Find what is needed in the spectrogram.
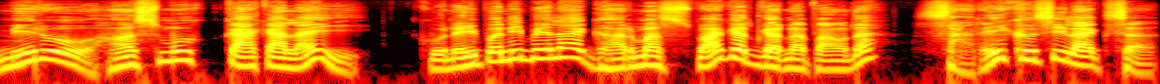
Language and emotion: Nepali, happy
